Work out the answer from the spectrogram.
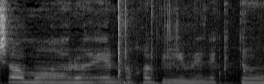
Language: Hebrew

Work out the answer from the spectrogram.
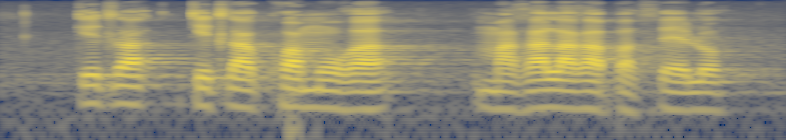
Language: Northern Sotho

